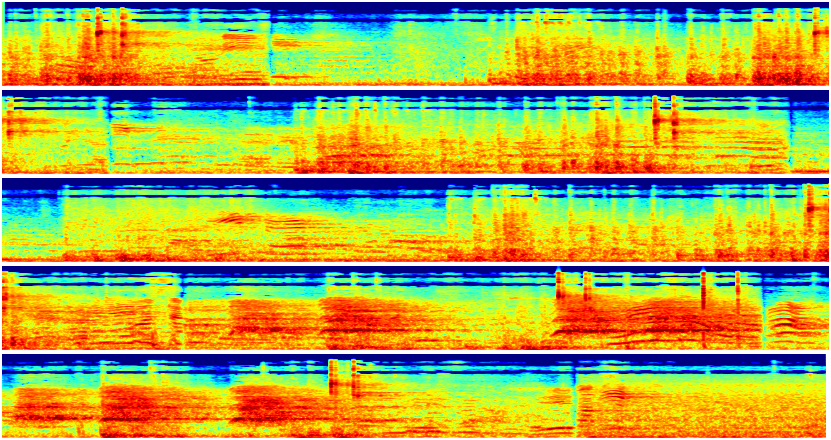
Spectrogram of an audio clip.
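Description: A woman calls out excitedly to a dog in a large echoing hall.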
